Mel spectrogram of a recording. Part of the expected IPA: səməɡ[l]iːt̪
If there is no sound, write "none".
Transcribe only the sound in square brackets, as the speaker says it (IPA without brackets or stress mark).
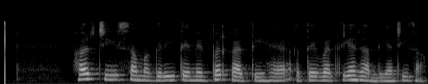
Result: ɾ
